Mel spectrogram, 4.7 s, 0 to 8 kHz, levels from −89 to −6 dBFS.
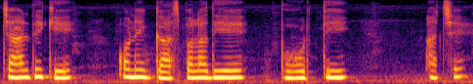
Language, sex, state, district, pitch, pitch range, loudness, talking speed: Bengali, female, West Bengal, Alipurduar, 245 Hz, 240-255 Hz, -12 LUFS, 75 wpm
